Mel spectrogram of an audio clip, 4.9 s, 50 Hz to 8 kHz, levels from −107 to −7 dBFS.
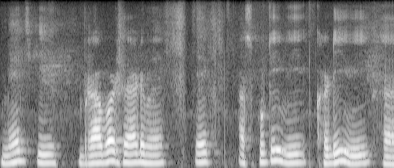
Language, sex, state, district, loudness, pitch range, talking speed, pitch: Hindi, male, Uttar Pradesh, Saharanpur, -18 LUFS, 145-160 Hz, 135 wpm, 150 Hz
